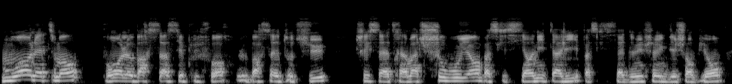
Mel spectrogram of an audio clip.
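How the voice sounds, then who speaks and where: This man talks fast with hardly any pauses, his voice sitting in the mid range. He gives football betting predictions in a casual, chatty way, speaking straight to his viewers as if they were friends and hedging with lots of fillers.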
